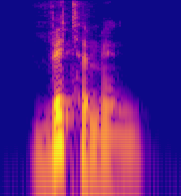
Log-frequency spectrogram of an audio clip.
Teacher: a can be reduced to uh in an unstressed syllable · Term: reduced vowel sounds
